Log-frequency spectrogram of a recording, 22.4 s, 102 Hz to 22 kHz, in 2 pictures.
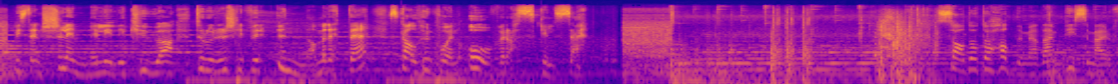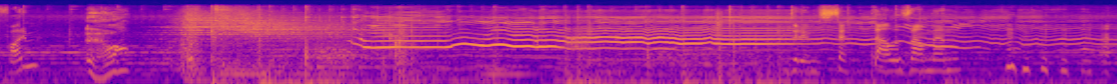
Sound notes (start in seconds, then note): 14.6 heather screams; 19.1 giggles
